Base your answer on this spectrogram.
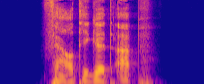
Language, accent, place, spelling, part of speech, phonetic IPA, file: German, Germany, Berlin, fertiget ab, verb, [ˌfɛʁtɪɡət ˈap], De-fertiget ab.ogg
- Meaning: second-person plural subjunctive I of abfertigen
